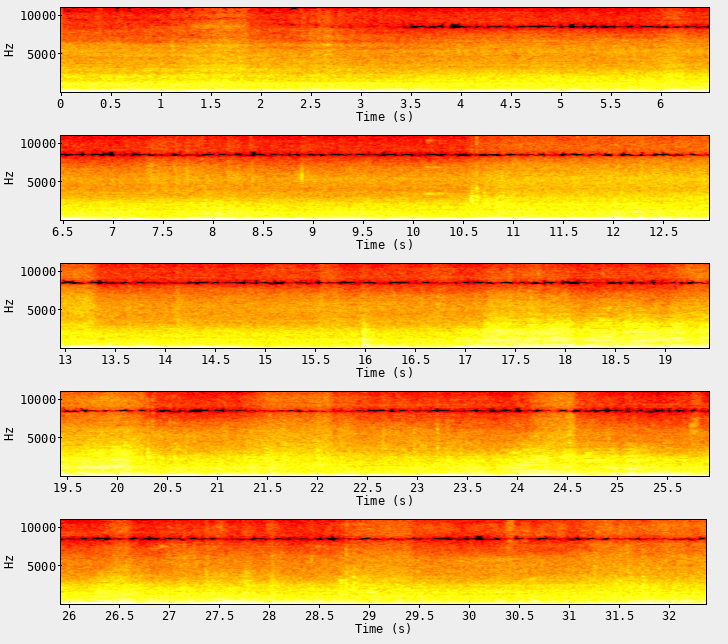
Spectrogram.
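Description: Diesel engine of a concrete mixer truck running steadily during a foundation pour: a constant low hum that swells and sharpens twice in the second half.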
